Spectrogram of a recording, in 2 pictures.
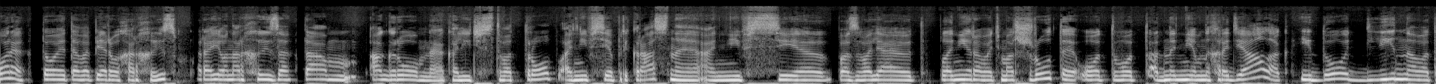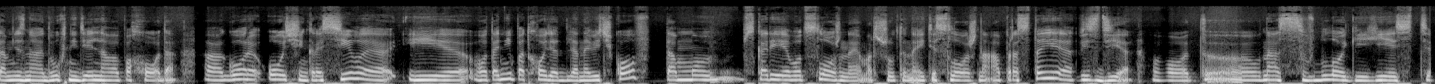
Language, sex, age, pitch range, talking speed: Russian, female, 20-39, 195-225 Hz, 120 wpm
